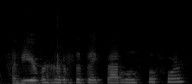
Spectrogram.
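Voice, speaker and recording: A woman teacher reading a storybook aloud to young children, pausing to explain simply and ask them questions. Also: sits high, creaky, background noise. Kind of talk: children's storybook read-aloud with asides to listeners.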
